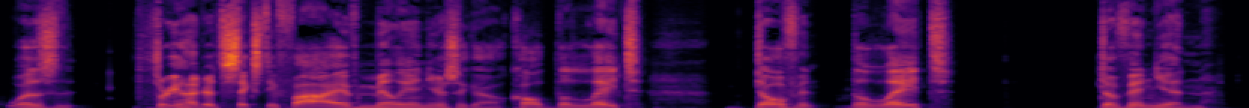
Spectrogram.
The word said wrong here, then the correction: Devonian: I feel embarrassed because I was literally pronouncing these all correct last night. Now I'm not entirely sure. But it's the Late Devonian extinction, and there are two theories about it.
